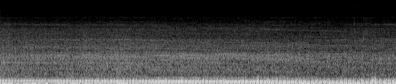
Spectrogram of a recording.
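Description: A Triumph Bonneville Speedmaster motorcycle engine runs nearby, a loud, steady low rumble with an even throb that holds without a break.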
